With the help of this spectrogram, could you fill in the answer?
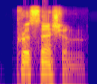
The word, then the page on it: procession: British English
